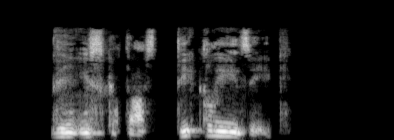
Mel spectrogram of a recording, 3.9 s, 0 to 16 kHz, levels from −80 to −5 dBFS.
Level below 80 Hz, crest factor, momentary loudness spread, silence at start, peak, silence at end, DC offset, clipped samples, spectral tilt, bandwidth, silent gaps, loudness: -58 dBFS; 16 dB; 13 LU; 0.5 s; -2 dBFS; 1.25 s; under 0.1%; under 0.1%; -4 dB/octave; 7.6 kHz; 1.59-1.76 s; -17 LUFS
